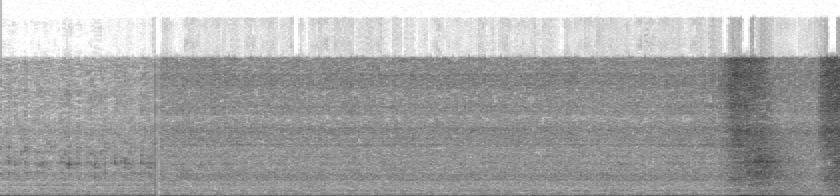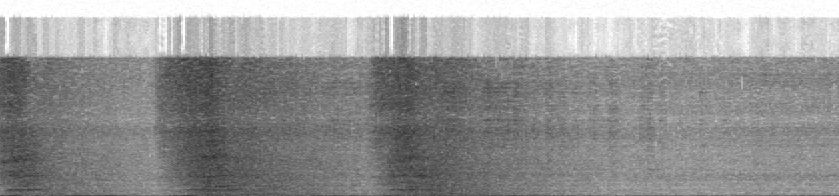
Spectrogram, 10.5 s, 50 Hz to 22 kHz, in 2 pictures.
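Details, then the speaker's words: Freshly rebuilt Dodge 318 Poly V8 pickup, recorded at the rear: even idle with three quick throttle blips that rise and fall cleanly, no knocks or misses; healthy revving. "let's just get a little bit of that exhaust note back here now is that cool or what I'll set you guys up we'll give her some revs this thing sounds pretty nice"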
